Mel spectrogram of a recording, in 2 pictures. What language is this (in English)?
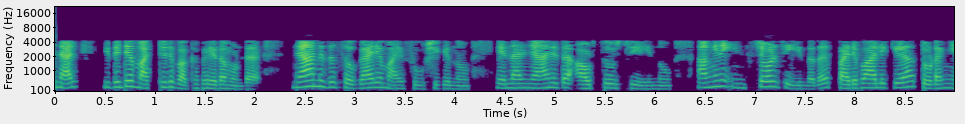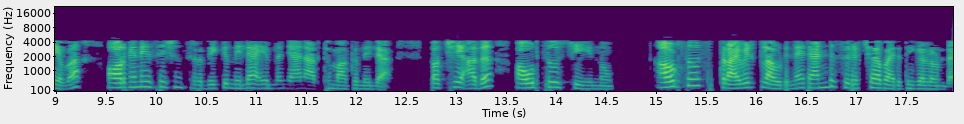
Malayalam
